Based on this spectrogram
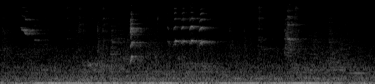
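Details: Eastern rosella parrot dancing in a happy mood, giving a series of short, high, sharp chirps in quick clusters, with a steady low hum in the background.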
